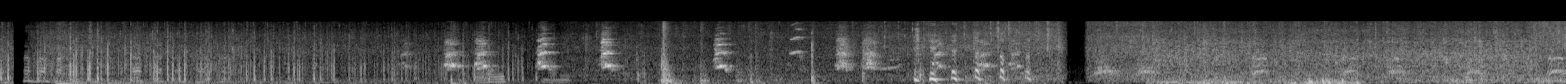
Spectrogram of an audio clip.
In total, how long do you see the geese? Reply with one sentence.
The geese can't be heard in this clip.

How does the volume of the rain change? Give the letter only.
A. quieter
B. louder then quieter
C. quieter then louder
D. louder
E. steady
C.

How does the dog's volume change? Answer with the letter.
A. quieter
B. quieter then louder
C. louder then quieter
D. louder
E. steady
A.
